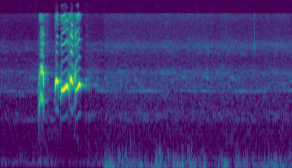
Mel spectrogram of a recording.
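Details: Trained sooty-headed bulbul for calling rivals in the wild utters one brief bubbly warbled phrase, followed by low muffled rumbling and thumping noise.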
